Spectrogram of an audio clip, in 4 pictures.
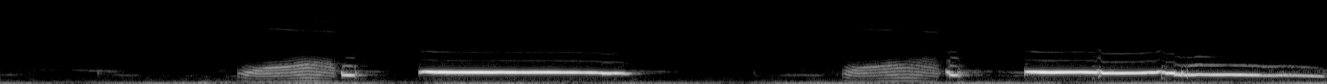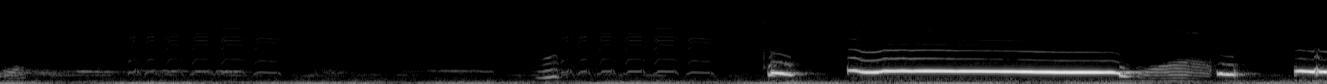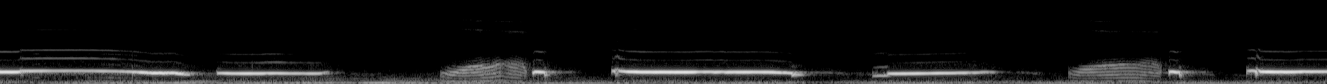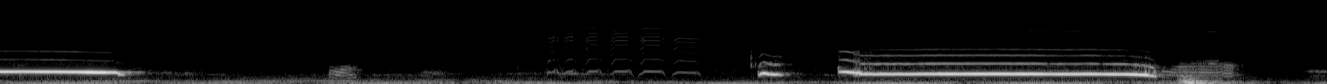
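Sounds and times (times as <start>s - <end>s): dove crying call: 0.0s - 7.0s, 7.6s - 30.1s, 30.9s - 41.9s, 43.1s - 53.0s
soft thump: 51.6s - 52.0s.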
